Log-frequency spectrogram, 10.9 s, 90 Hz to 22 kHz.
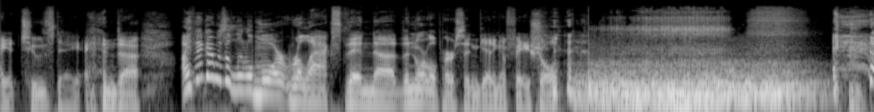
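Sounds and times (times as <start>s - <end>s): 
speech: 0.0s - 8.0s
laughter: 6.8s - 7.4s, 10.4s - 10.9s
person snoring during a facial: 7.2s - 10.1s
short snort: 8.0s - 10.0s.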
